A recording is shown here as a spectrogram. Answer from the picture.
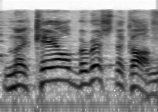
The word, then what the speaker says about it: Mikhail Baryshnikov: Mikhail Baryshnikov. – You got it. And you got, I love your Russian pronunciation.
